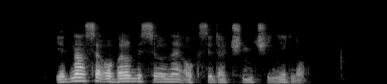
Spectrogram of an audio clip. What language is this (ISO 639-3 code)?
ces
